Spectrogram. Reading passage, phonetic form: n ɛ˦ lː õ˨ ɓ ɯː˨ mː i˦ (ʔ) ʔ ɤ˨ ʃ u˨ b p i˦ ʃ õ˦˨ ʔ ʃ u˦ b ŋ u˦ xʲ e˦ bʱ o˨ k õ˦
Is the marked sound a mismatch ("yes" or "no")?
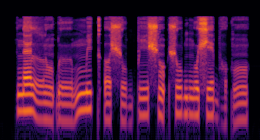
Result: yes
